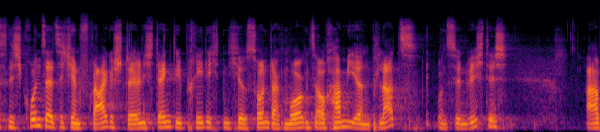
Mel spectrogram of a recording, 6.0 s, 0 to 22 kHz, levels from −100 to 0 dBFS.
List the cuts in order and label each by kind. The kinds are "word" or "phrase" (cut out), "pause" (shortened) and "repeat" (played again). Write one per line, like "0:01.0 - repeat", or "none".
none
